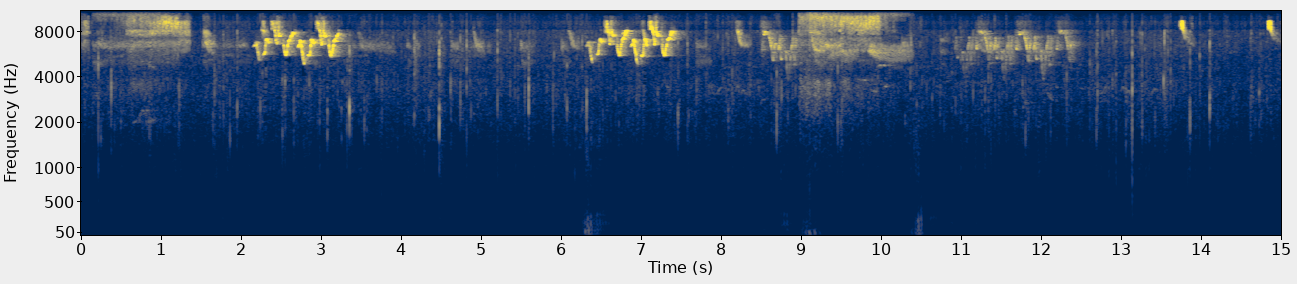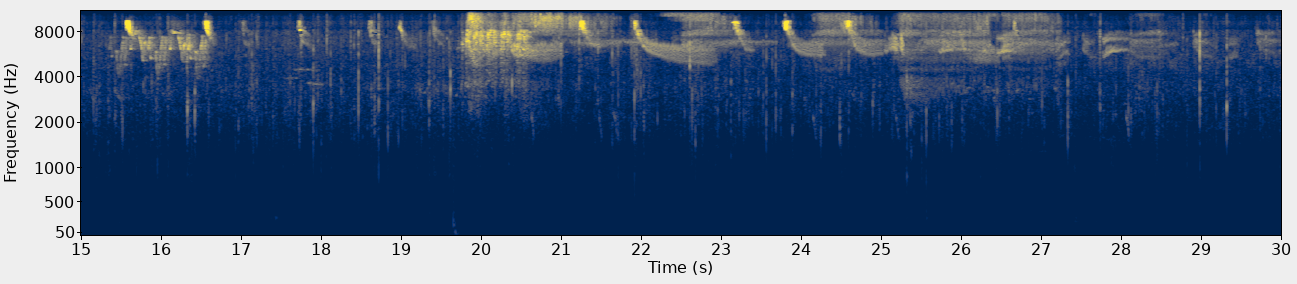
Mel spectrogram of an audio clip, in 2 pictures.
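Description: Sumatran niltava nestlings begging at the nest: short bursts of rapid, high-pitched chittering, repeated every few seconds, with thin, high, bending bird calls around them and a few low thumps.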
